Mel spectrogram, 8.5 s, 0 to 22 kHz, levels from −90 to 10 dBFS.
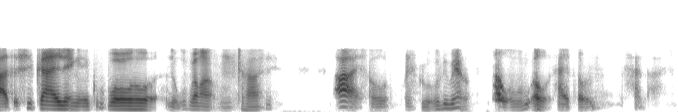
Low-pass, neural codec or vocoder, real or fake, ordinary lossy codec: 3.6 kHz; codec, 16 kHz in and 24 kHz out, 0.4 kbps, LongCat-Audio-Codec, four codebook decoder; fake; none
